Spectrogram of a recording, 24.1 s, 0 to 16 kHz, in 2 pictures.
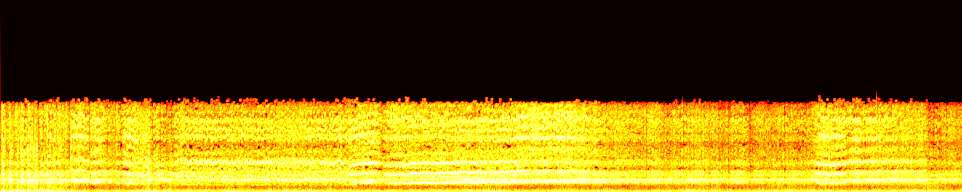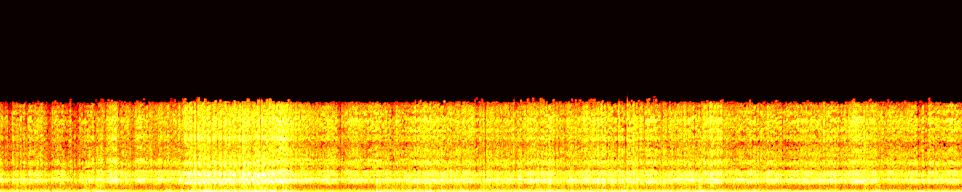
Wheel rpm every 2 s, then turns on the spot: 220, 200, 200, 230, 230, 230, 230, 230, 230, 230, 230, 230.
none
